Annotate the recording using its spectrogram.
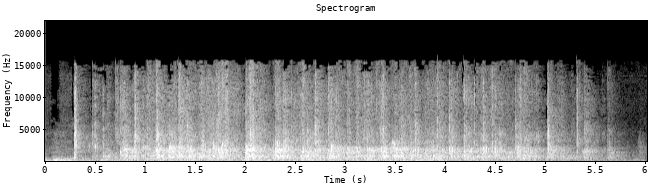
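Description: Audience applauding, a dense run of hand claps that dies away in the last second.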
